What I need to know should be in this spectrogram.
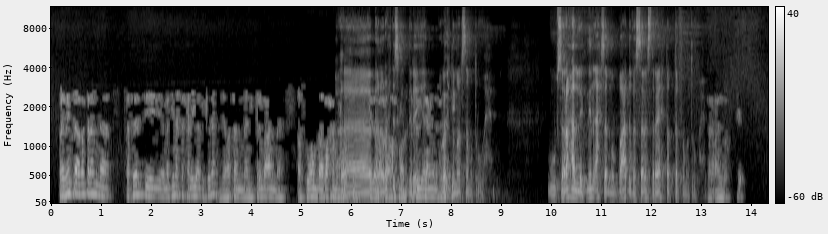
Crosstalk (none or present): present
